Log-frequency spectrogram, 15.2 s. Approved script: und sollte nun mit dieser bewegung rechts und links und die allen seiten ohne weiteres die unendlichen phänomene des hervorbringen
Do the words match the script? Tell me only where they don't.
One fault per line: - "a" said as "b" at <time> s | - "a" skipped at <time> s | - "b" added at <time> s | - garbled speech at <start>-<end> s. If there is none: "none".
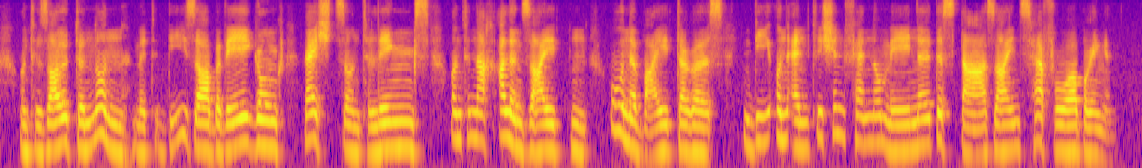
- "die" said as "nach" at 6.2 s
- "daseins" added at 12.8 s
